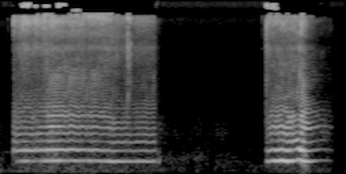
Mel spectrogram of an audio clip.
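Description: Steady buzzing of a red-fronted dagger wasp in two bursts: a long droning stretch, a short pause, then a briefer, slightly louder buzz. No voices.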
